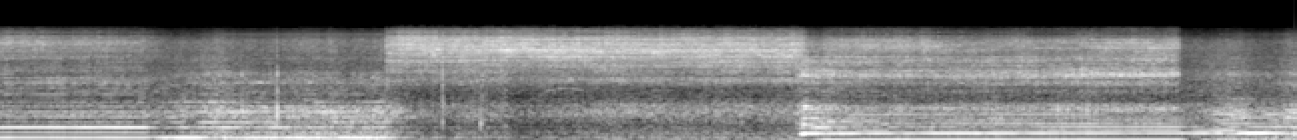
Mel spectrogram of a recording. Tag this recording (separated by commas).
Steam, Steam whistle, Hiss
